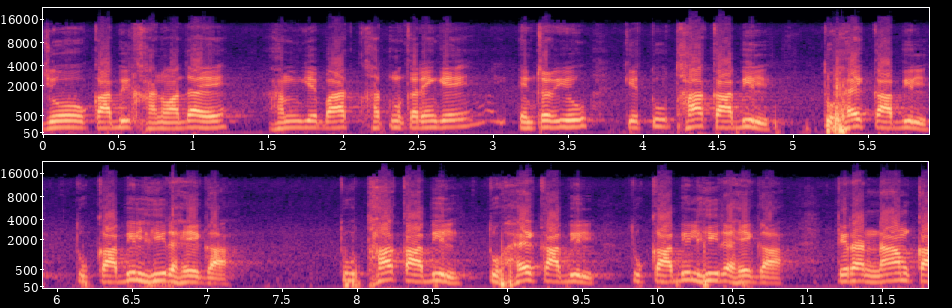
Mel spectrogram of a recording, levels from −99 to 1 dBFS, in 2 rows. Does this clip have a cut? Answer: no; 0 cuts

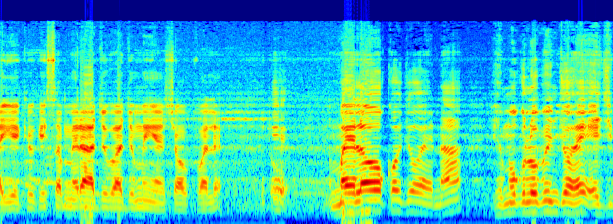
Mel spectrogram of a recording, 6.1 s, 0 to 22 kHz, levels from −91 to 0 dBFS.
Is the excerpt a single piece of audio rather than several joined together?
no; 1 cut; at 2.8 s

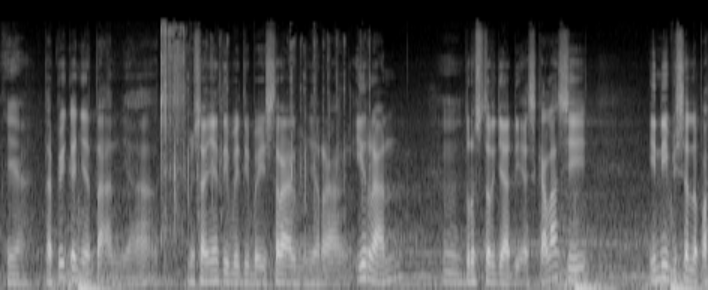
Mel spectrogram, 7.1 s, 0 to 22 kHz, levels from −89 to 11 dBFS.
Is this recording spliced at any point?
yes; 1 cut; at 1.5 s

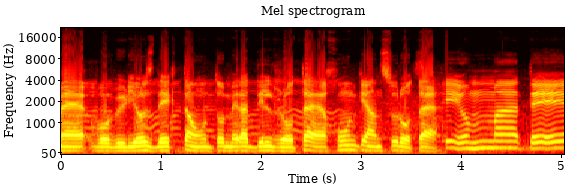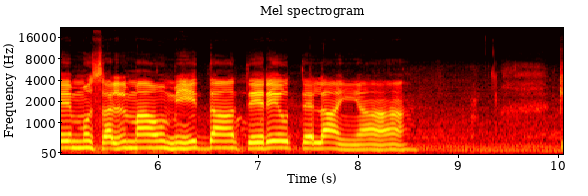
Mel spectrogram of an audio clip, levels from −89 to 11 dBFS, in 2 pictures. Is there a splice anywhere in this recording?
yes; 1 cut; at 3.8 s

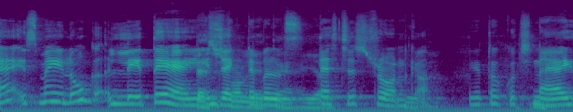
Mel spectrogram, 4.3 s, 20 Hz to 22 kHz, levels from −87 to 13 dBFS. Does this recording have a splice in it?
yes; 1 cut; at 3.4 s

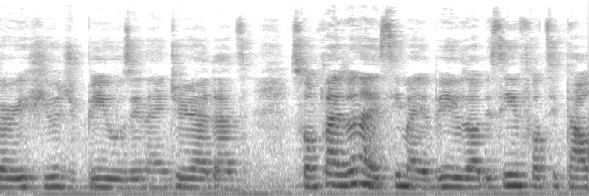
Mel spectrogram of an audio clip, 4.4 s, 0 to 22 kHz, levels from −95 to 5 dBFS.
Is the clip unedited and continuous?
yes; 0 cuts

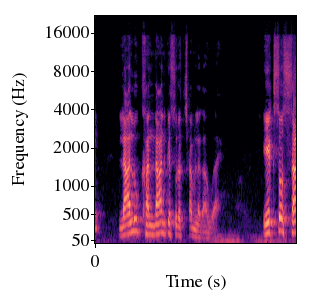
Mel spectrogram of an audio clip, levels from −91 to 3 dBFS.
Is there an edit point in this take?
no; 0 cuts

